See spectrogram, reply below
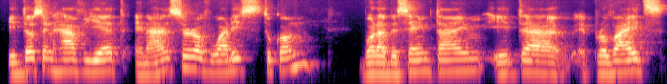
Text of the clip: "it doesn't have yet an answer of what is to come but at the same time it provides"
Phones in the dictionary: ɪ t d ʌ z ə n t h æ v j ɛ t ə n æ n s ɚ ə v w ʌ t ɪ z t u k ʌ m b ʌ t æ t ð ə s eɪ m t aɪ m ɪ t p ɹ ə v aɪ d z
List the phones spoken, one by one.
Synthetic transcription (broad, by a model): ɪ t d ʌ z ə n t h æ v j ɛ t ə n æ n s ɚ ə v w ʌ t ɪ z t u k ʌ m b ʌ t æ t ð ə s eɪ m t aɪ m ɪ t p ɹ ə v aɪ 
